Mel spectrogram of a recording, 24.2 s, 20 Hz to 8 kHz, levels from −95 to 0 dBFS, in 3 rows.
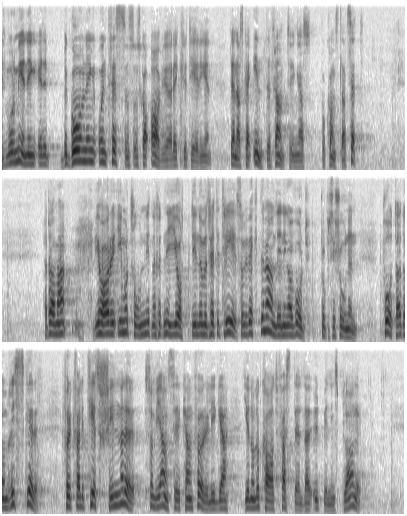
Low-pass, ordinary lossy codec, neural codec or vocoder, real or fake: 7.2 kHz; none; none; real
